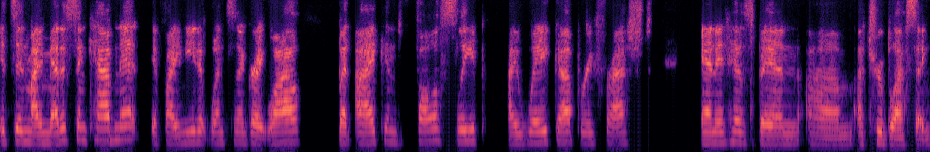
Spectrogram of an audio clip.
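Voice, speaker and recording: A woman in a normal speaking voice, medium in pitch, with fairly even intonation and a moderate pace, in a dry, close sound with no echo. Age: 60s. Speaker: business partner sharing product testimony. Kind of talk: testimony.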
